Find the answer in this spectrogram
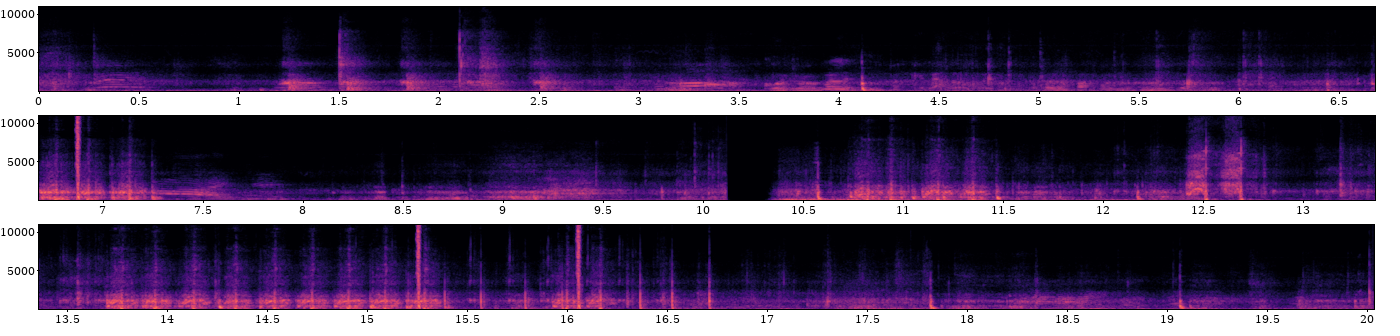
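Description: Airsoft game sounds: a busy run of sharp clicks and knocks from gear and movement, with shouting voices twice, and a brief dead cut about halfway through.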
